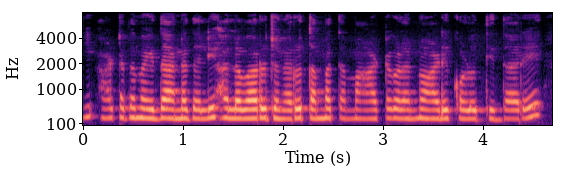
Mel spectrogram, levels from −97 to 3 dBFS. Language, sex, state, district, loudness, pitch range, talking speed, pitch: Kannada, female, Karnataka, Bidar, -18 LUFS, 230-245 Hz, 100 wpm, 235 Hz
